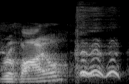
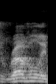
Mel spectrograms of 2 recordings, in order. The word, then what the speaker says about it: Reveille: different ways sure it's a French restaurant it's reviled we're just kidding it's revelry barbecue company exactly it's named after that is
